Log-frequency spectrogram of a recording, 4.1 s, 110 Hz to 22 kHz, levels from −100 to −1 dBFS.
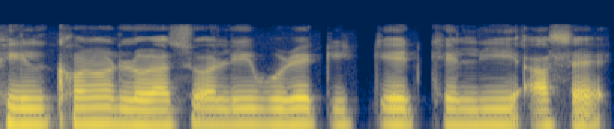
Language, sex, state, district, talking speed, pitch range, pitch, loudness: Assamese, male, Assam, Sonitpur, 85 wpm, 125-130 Hz, 130 Hz, -16 LUFS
